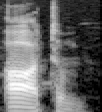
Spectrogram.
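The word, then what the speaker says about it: autumn: نه تلفظ کیږي، لکه آټم. آټم ته وګورئ تاسې، آټم په آټم کلمه کې دغه ام دغه ان نه تلفظ کیږي، ځکه دغه کلمه د ام نه وروسته راغلی، دلته نه تلفظ کیږي.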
